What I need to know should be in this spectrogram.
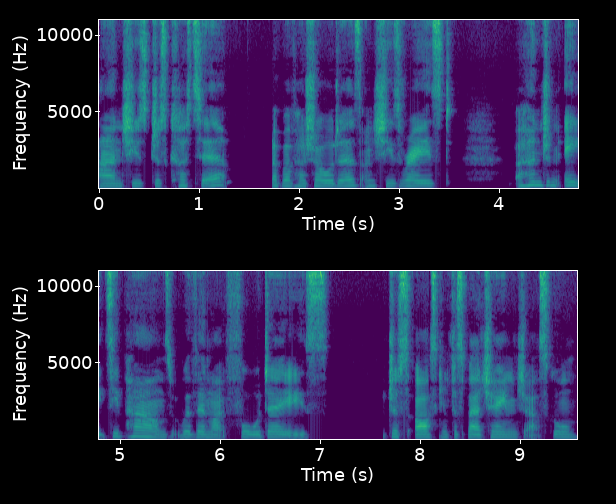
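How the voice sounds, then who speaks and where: The recording is very clean, with a silent background. A woman with a fairly low pitch speaks fairly slowly in a monotone with flat intonation. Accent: English Midlands. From English East Midlands (Loughborough). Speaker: university student. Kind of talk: casual chat.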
